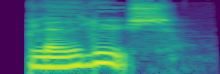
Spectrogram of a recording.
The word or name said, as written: bladløs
